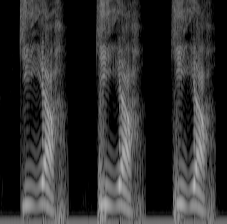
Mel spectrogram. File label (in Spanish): flor, Zapoteco, san miguel albarradas; INALI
